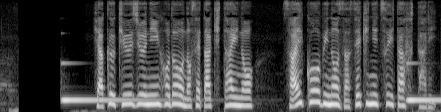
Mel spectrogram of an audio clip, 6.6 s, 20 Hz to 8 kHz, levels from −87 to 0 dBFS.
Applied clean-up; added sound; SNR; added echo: none; Marimba, xylophone; 6 dB; none.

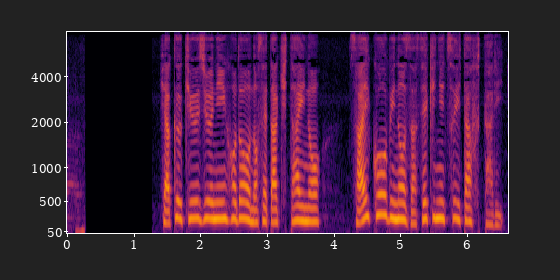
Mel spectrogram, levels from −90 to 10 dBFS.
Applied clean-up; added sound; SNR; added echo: none; none; none; none.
